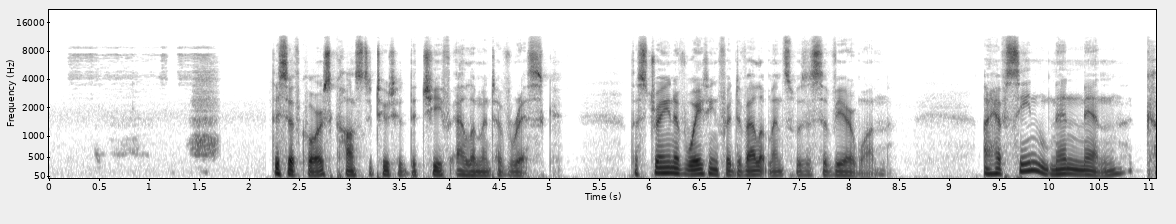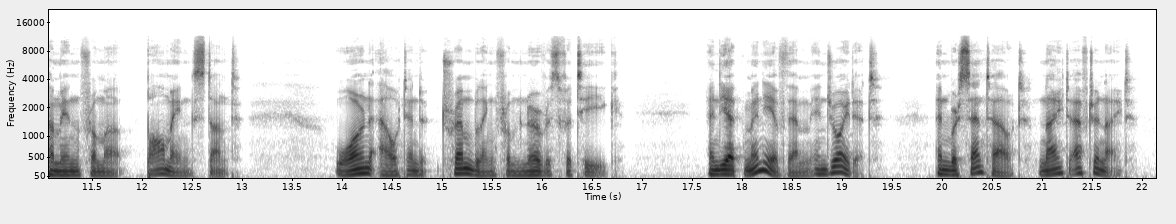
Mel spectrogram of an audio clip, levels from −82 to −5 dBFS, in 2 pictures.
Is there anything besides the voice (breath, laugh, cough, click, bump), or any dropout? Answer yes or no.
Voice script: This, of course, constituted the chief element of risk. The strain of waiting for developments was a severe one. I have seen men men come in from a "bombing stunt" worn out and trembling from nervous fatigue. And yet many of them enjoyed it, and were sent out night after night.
yes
